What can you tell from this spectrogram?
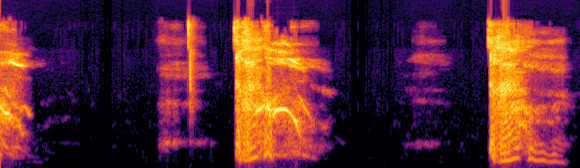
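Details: Repeated harsh, throat-clearing coughs in quick succession while wheezing, after being unable to use an inhaler properly: a persistent cough that keeps recurring.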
